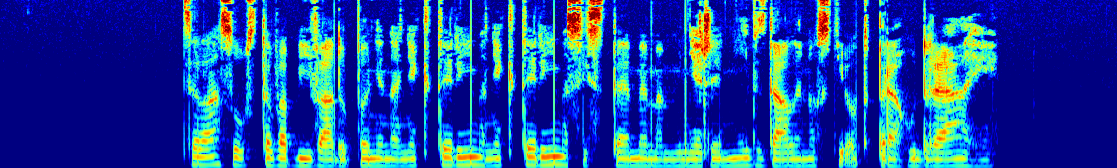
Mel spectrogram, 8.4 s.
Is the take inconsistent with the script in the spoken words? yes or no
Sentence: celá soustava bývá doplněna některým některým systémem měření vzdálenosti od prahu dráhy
no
